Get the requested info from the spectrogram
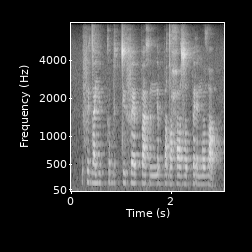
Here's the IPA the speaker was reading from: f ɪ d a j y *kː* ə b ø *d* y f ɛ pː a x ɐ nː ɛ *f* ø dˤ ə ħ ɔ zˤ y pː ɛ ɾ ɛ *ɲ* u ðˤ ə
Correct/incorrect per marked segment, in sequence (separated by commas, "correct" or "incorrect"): correct, incorrect, incorrect, incorrect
